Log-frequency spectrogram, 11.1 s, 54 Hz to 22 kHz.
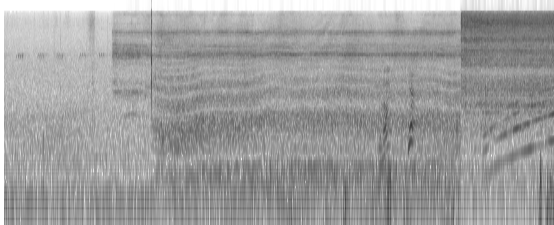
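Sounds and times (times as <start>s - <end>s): jet noisemaker hissing whine: 2.2s - 11.0s
sharp crack: 2.9s - 5.3s.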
